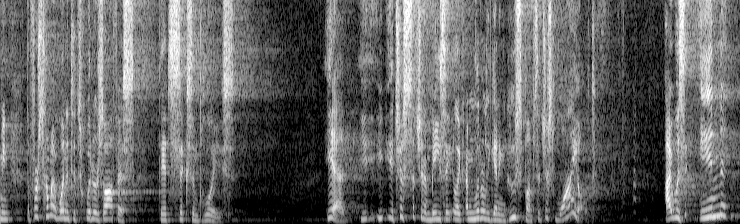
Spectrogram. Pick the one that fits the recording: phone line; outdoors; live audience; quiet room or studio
live audience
